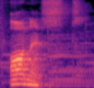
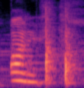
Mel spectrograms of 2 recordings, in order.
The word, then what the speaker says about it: honest: silent okay muscle okay honest honest so usually the letter h in english we pronounce it but sometimes we don't so for example here the h is silent we don't say wholeness but honest honest should cute okay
